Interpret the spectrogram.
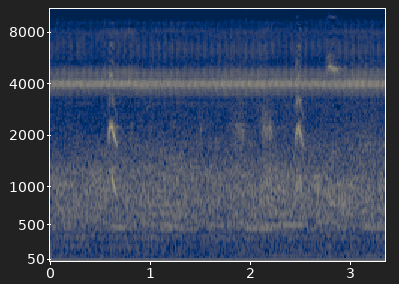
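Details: Unbroken, monotonous high reeling of a Savi's warbler, steady in pitch throughout, with a few brief downslurred chirps from other birds over a steady background hiss.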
